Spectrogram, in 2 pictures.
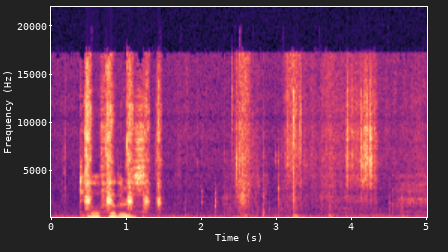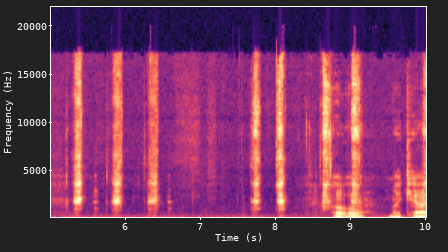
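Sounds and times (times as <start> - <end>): pen nib scratching on paper: 0.4 - 1.5, 5.3 - 6.5.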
